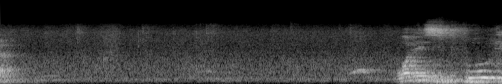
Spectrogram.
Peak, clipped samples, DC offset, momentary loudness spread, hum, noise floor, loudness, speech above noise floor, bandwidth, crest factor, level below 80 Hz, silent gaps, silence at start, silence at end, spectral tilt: -4 dBFS; under 0.1%; under 0.1%; 21 LU; none; -38 dBFS; -19 LUFS; 23 dB; 8.4 kHz; 18 dB; -50 dBFS; none; 0 s; 0 s; -5.5 dB/octave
